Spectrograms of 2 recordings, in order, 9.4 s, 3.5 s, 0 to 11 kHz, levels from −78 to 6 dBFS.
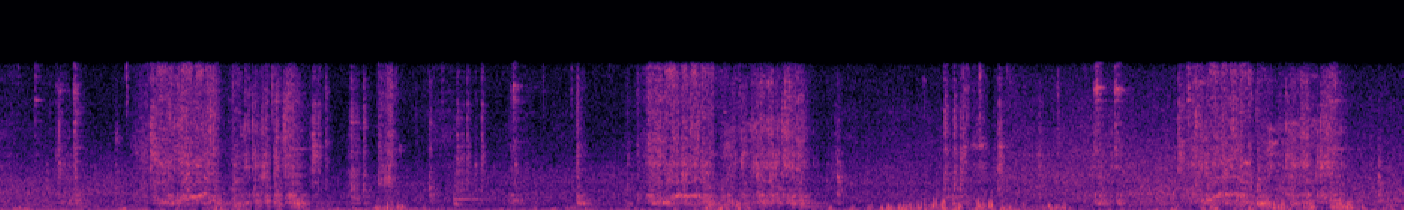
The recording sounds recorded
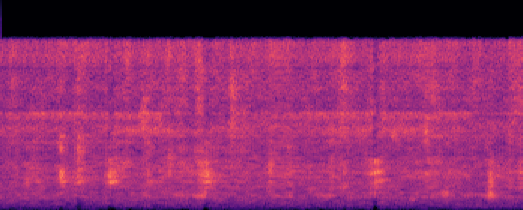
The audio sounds remade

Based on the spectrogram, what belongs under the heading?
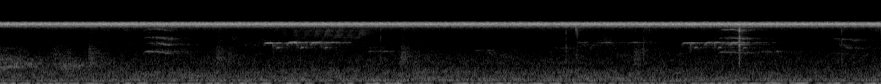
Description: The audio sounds recorded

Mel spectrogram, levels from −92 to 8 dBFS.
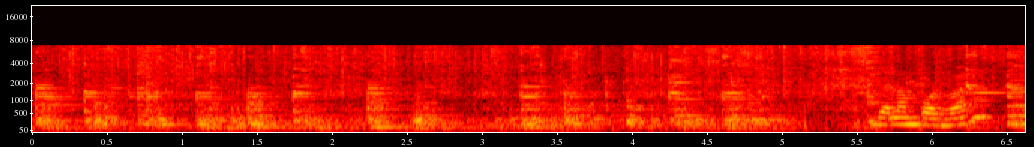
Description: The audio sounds recorded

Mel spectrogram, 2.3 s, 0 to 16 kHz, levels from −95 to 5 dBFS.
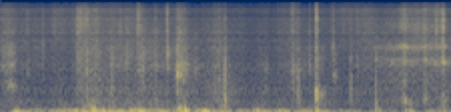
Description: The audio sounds remade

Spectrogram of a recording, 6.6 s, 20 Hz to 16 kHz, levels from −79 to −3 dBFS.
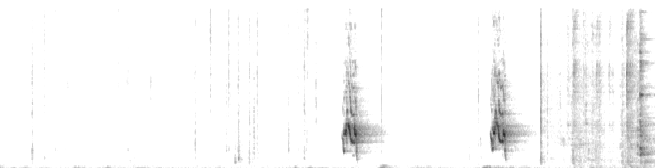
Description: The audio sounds recorded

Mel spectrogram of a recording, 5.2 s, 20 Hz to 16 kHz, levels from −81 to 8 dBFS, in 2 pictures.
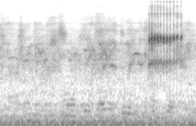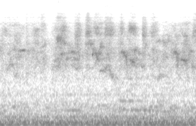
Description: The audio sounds remade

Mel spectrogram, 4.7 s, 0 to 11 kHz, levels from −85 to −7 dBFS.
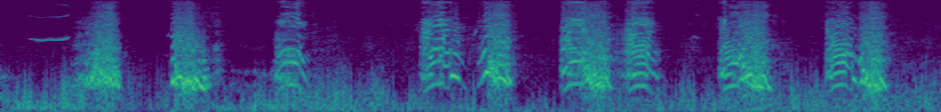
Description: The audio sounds recorded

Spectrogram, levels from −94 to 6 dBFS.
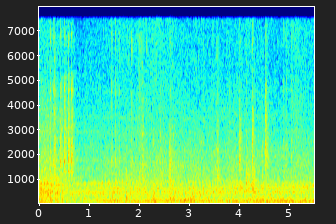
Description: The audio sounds recorded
